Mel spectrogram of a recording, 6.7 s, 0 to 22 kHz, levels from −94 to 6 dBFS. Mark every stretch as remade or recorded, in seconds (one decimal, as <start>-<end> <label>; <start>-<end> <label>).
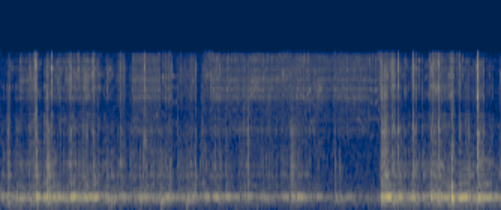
0.0-1.5 remade; 1.5-5.2 recorded; 5.2-6.7 remade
